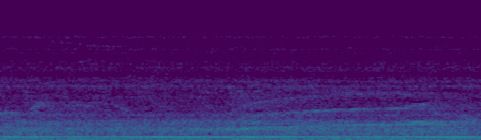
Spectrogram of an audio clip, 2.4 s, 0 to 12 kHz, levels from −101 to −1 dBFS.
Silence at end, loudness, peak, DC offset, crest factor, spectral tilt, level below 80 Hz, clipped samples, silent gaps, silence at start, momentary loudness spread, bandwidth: 0 s; -60 LUFS; -46 dBFS; under 0.1%; 14 dB; -6.5 dB/octave; -70 dBFS; under 0.1%; none; 0 s; 2 LU; 9 kHz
